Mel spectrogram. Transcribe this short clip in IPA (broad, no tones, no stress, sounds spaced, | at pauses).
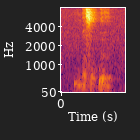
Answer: ŋ͡m a z ɔ ɓ ə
